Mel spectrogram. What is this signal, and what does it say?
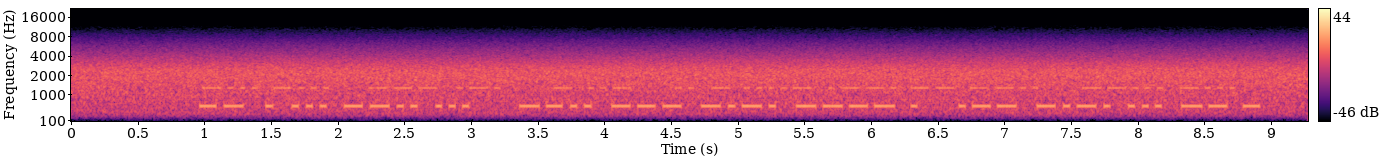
Morse code (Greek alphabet), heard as a keyed tone, hand-sent with a straight key, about 24 wpm, 620 Hz, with radio static and a weaker station near 1290 Hz. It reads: ΜΕΣΖΣ ΖΟΘΧΕ ΩΘΣΜΤ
